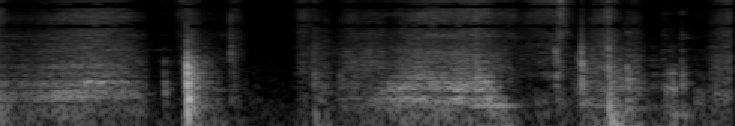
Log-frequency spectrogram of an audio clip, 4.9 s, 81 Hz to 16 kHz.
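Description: Bare fingertips and hands rub and tap a large, hollow brown corrugated cardboard box for a Huawei MateBook D16, with a carry handle, apparently still holding the laptop and lying flat on a dark desk. Soft, dry scratchy rubbing gives way to one sharp, hollow knock, then a brief silence. More rubbing follows, ending in a few lighter, quick taps.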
